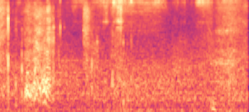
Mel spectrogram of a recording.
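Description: A short rustle of clothing, like a zipper or pocket being handled, about half a second in, over steady outdoor background noise.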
